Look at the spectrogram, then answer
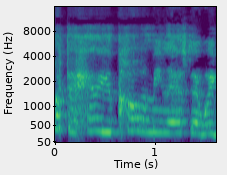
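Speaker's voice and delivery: play-acted, shrill, very high screaming. Telling a story, acting out one man's outburst at another; imitating someone yelling. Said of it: "he's just yelling at him, screaming at him".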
